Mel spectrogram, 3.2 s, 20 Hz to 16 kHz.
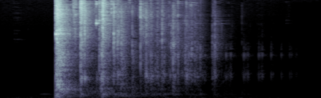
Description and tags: Glass Smash, Bottle, E
Raw audio of dropping a glass bottle on a tiled floor.
An example of how you might credit is by putting this in the description/credits:
The sound was recorded using a "H1 Zoom V2 recorder" on 19th April 2016.
break, tile, smash, crash, glass, smashing, breaking, bottle, shatter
